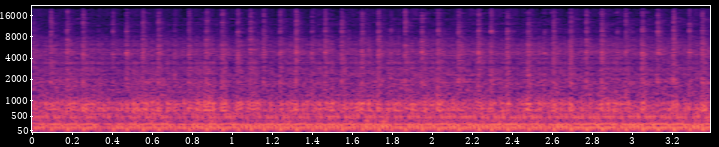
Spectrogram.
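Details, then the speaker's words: Poulan P3416 34cc chainsaw with new Hipa C1M-W26 carburetor, after idle and low-speed screw adjustments: ticks over at an even, steady rapid beat without hunting. Normal idle. "And she's idling and it seems to be idling fine."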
